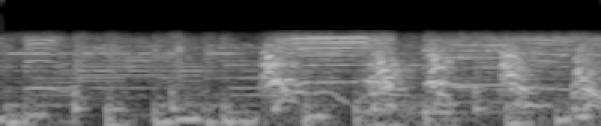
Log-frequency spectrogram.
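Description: Basset hound puppy barking and yelping over background music: one longer call about two seconds in, then three short ones in quick succession.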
